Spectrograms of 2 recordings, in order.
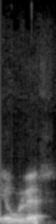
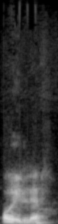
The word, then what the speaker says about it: Euler: Y una de las expresiones de Euler, o de Euler, no se pronuncia, decía lo siguiente: la carga crítica de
